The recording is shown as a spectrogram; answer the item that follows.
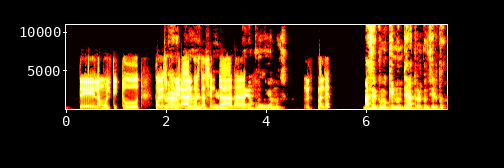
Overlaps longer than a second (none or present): present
